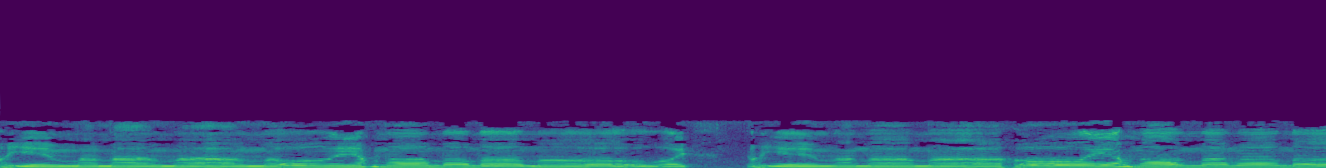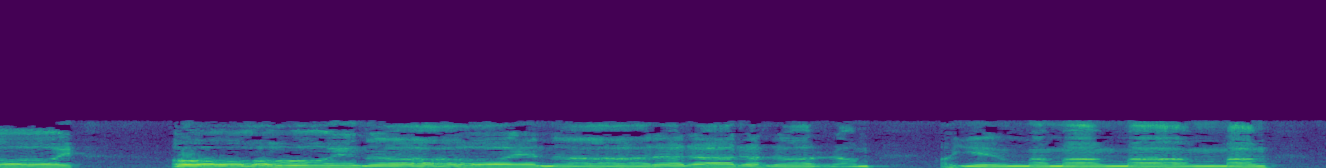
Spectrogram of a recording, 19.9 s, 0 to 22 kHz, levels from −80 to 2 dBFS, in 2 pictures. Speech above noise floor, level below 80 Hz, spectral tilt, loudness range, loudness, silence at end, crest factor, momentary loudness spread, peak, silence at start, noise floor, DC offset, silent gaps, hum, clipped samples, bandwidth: 28 dB; -58 dBFS; -6 dB/octave; 3 LU; -20 LUFS; 0.35 s; 18 dB; 5 LU; -2 dBFS; 0 s; -47 dBFS; under 0.1%; none; none; under 0.1%; 6.6 kHz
